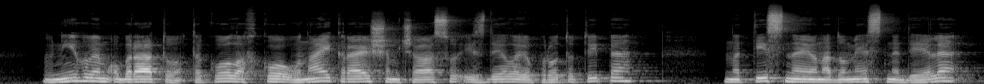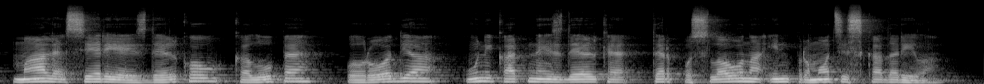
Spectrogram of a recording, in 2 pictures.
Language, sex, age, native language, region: Slovenian, male, 50-59, Slovenian, Posavska region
